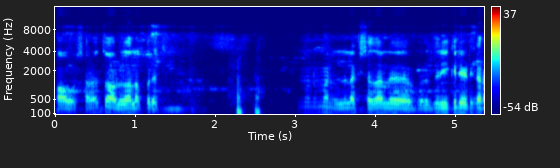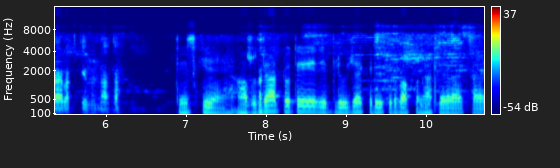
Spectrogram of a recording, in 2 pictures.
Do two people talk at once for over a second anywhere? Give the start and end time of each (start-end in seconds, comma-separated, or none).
none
